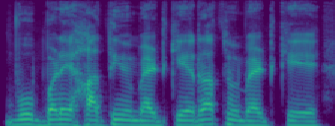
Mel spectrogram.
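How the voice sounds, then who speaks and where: A man's voice: mid-range voice, little pitch movement, moderate pace, a bit bright, no room sound. A man, a podcast guest, explaining traditions in a vivid, descriptive way and building scenes with lists. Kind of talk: explanatory storytelling interview.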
